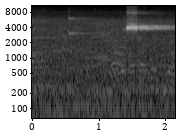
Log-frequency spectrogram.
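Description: Referee's whistle, one short shrill blast about a second and a half in, restarting the wrestling. Gym crowd murmur runs underneath.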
